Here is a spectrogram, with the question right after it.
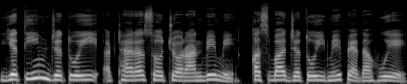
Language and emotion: Urdu, neutral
